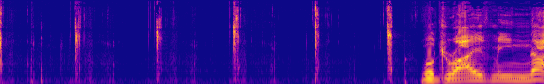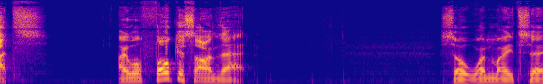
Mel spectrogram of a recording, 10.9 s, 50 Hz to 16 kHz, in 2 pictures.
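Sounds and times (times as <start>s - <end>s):
person imitating chewing popcorn: 0.0s - 4.2s
speech: 4.2s - 5.9s, 6.6s - 7.9s, 9.8s - 10.8s.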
